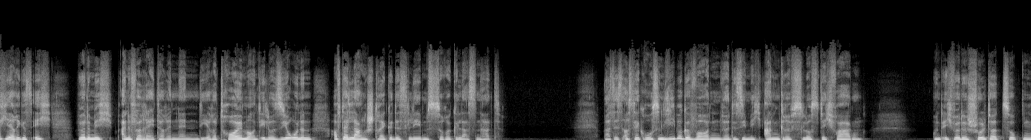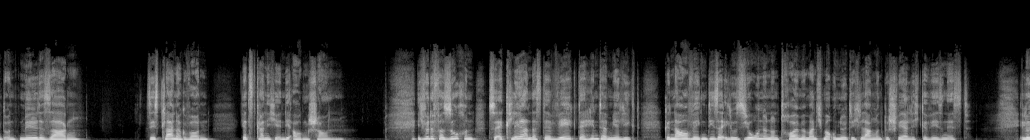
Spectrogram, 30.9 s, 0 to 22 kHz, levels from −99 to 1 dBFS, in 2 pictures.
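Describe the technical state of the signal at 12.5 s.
Compressed frames skipped at 12.52 s: a short run of frames, about 20 ms, never plays, so the audio jumps ahead.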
